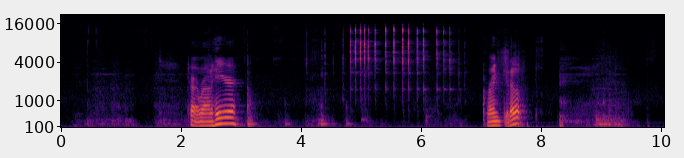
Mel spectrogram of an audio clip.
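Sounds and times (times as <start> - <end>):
ratchet clicks: 4.7 - 6.8.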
